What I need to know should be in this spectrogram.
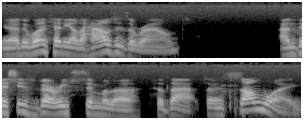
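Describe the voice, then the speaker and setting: The pace is moderate and the pitch medium. This man's pitch swings very widely. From Nigeria (Ibadan). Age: 60s. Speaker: client building a house. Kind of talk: interview testimony. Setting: outdoors at his property. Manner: hesitant, many fillers.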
